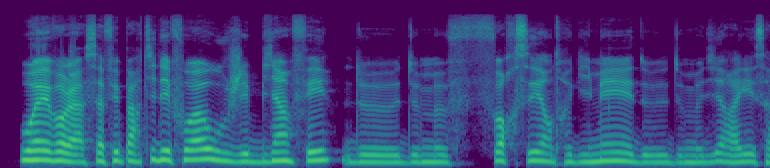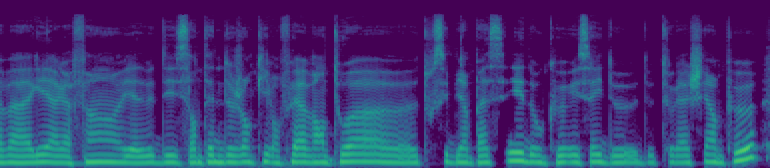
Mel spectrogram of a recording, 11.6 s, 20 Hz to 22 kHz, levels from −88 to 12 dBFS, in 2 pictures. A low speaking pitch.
No: medium, 170 Hz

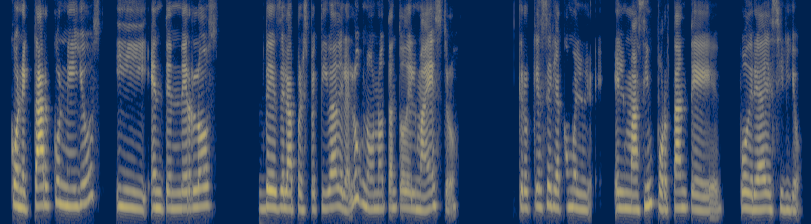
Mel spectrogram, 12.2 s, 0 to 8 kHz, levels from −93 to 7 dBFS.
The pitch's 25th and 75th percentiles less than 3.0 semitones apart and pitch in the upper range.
Yes: narrow, 2.6 semitones; high, 220 Hz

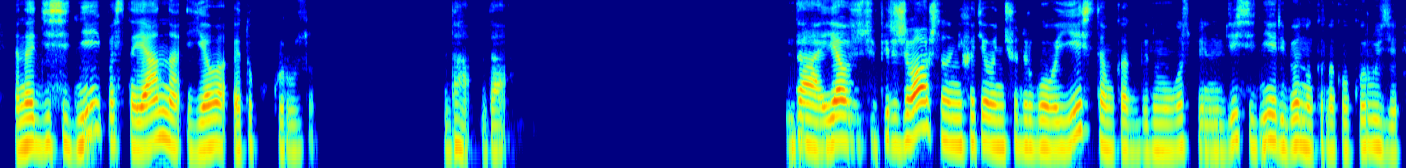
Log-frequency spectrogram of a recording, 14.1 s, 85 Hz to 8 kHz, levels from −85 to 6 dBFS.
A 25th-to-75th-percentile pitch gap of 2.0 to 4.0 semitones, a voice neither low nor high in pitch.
Yes: narrow, 2.5 semitones; medium, 155 Hz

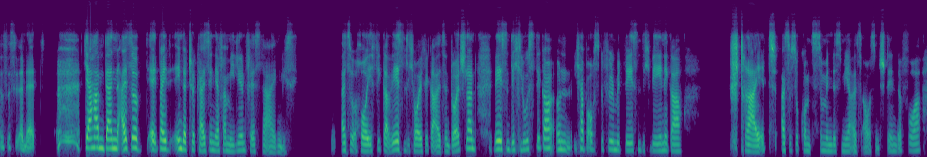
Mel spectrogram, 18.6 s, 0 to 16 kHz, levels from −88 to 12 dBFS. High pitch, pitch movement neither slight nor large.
No: medium, 170 Hz; average, 4.0 semitones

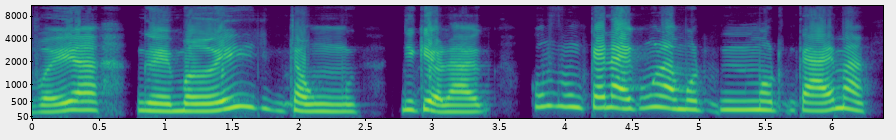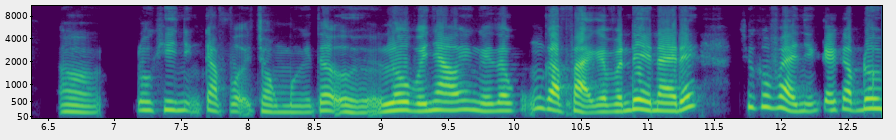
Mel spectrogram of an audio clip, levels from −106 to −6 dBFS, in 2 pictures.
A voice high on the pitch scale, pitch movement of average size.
Yes: high, 235 Hz; average, 4.4 semitones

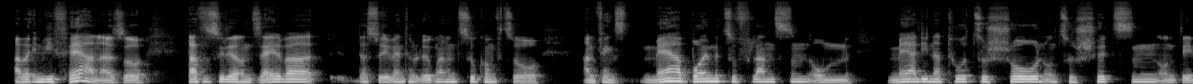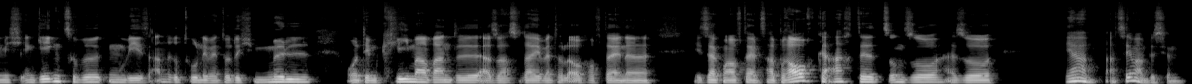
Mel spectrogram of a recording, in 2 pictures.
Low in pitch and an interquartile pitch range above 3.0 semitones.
Yes: low, 110 Hz; average, 3.5 semitones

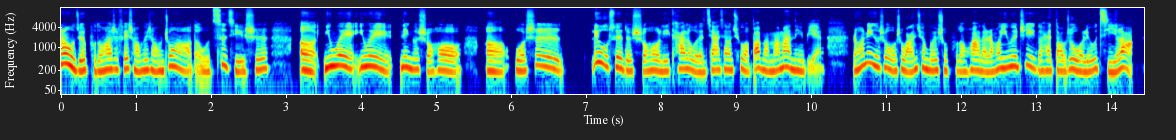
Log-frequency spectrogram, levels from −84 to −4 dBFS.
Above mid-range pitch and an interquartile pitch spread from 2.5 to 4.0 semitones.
Yes: high, 215 Hz; average, 3.5 semitones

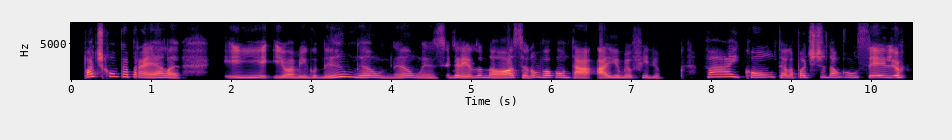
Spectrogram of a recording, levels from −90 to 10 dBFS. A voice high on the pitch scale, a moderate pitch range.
Yes: very high, 250 Hz; average, 4.1 semitones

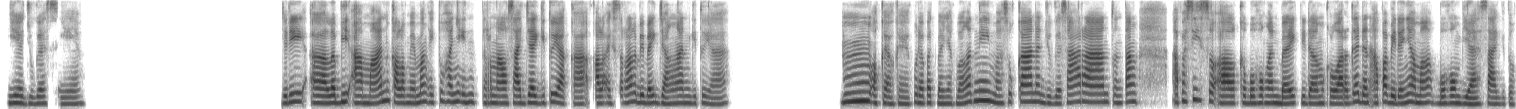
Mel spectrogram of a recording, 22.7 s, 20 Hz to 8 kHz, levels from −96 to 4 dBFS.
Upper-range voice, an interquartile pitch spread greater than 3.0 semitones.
No: high, 195 Hz; narrow, 2.4 semitones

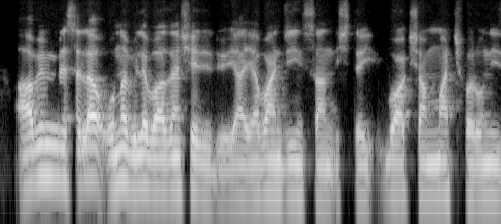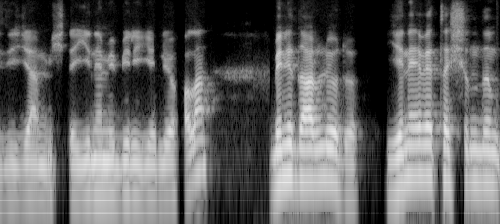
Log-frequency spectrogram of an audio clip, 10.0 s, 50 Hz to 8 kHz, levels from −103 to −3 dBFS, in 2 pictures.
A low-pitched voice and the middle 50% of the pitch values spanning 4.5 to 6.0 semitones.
Yes: low, 105 Hz; wide, 5.4 semitones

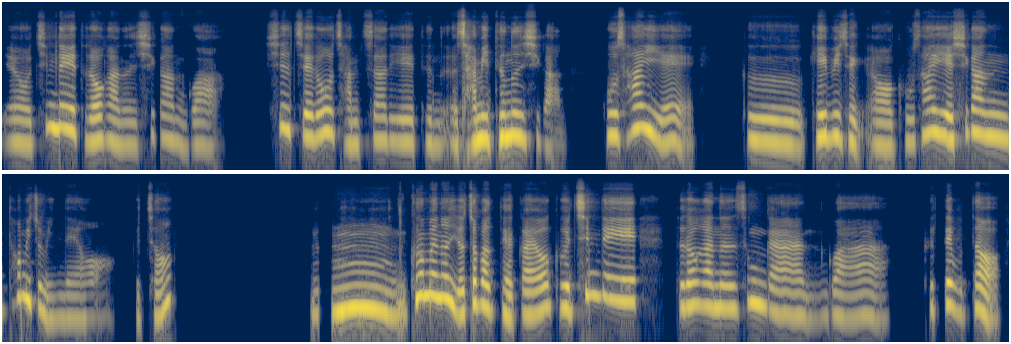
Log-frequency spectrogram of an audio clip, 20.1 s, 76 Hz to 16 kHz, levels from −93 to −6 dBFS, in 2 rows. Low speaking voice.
No: high, 210 Hz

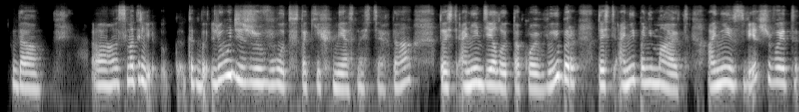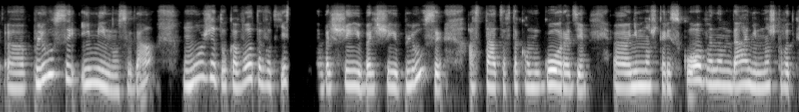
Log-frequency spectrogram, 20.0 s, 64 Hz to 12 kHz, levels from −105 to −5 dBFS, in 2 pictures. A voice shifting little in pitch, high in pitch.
No: average, 3.7 semitones; high, 225 Hz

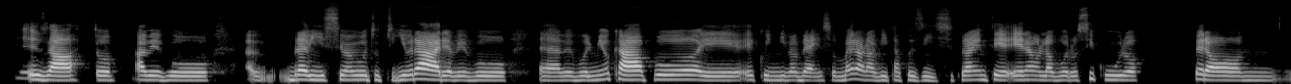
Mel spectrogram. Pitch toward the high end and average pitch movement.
No: high, 200 Hz; narrow, 1.8 semitones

